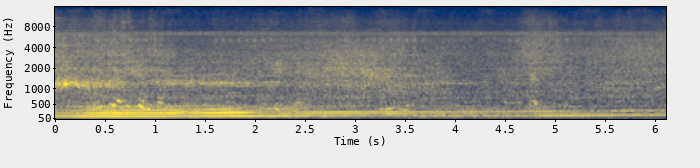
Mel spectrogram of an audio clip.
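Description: Classic Mini's A-series four-cylinder engine running under load, its note shifting with the throttle. It is loudest in the first two seconds, then fades as the car moves away.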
